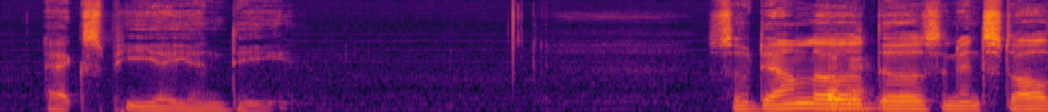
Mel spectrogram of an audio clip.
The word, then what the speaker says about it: Xpand: bundle, and you need another plugin called Expand, spelled with an X, Xpand.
